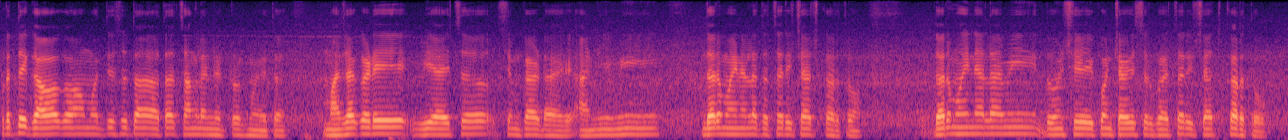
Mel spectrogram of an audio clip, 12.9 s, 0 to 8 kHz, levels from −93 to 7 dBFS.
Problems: none marked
